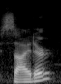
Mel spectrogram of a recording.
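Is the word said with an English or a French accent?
English. The word is said with an English accent.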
